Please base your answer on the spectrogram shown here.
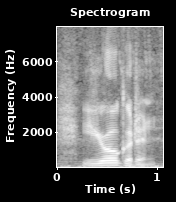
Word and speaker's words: Djurgården: There's many different ways to pronounce this name, but tell you the right way, Djurgården. It's pronounced Djurgården, apparently.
